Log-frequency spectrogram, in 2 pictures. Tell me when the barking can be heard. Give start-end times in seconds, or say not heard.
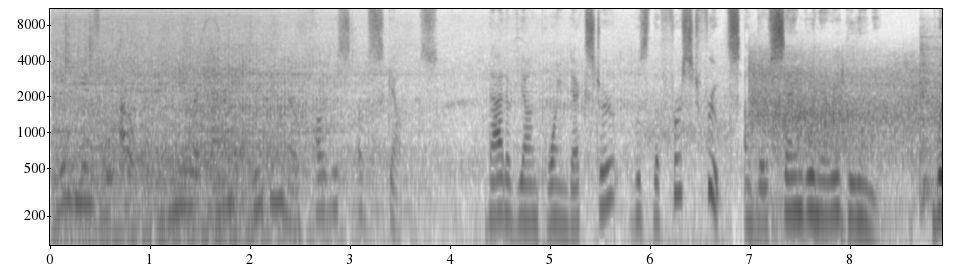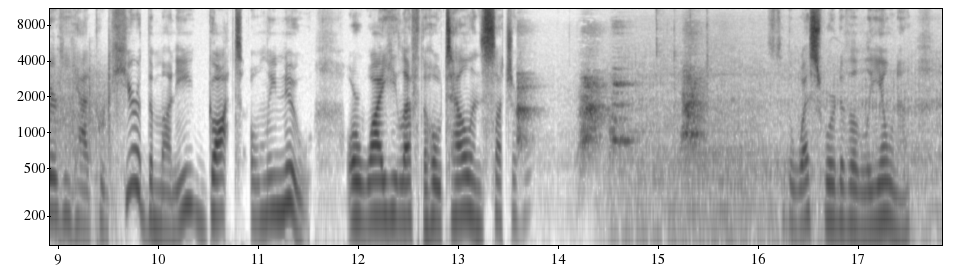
13.6-15.5.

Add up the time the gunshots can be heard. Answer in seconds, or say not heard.
3 s.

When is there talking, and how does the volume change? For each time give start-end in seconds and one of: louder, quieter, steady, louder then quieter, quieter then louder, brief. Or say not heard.
0.0-13.7 louder
16.2-17.8 brief.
